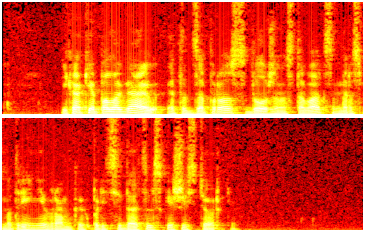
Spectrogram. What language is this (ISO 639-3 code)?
rus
